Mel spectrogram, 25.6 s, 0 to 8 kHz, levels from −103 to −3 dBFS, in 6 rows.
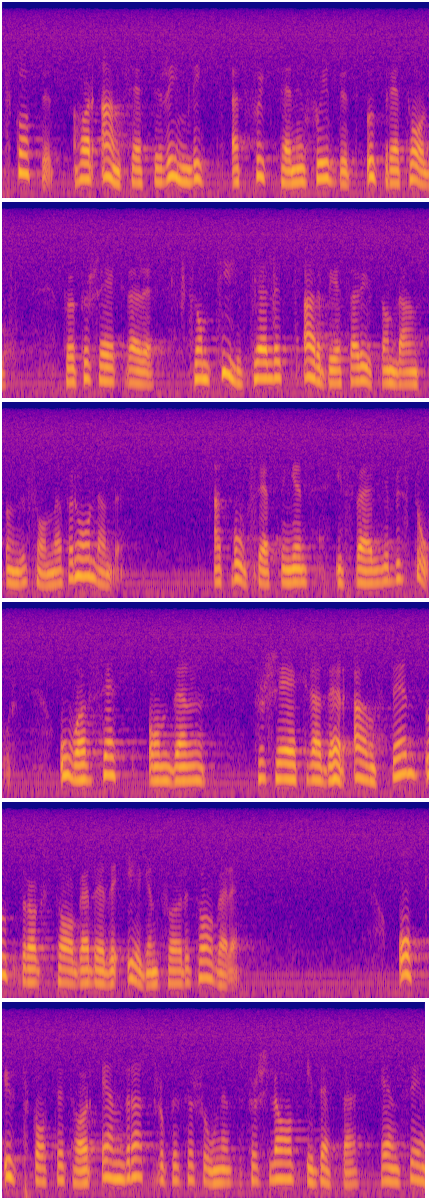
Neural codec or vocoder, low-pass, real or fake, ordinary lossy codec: none; 7.2 kHz; real; MP3, 64 kbps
